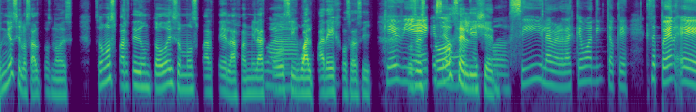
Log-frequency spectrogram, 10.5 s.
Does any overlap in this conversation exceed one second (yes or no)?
yes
